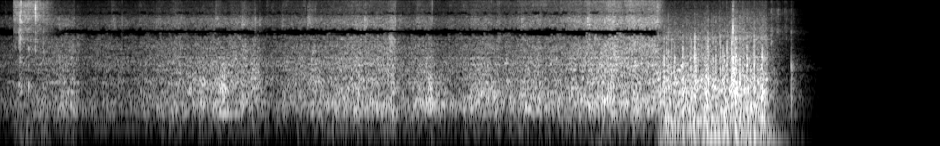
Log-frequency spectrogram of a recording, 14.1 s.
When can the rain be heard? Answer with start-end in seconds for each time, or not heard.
0.0-11.6.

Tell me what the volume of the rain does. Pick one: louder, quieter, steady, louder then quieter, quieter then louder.
louder.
